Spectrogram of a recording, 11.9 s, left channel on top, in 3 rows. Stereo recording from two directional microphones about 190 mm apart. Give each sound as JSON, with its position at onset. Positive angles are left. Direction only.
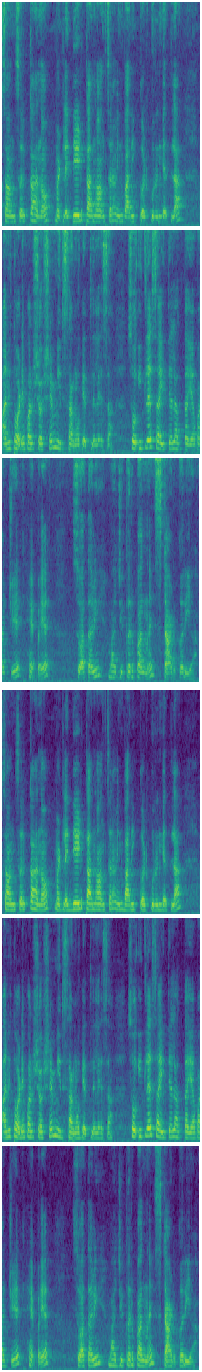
{"t": 0.0, "sound": "speech", "side_deg": -20}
